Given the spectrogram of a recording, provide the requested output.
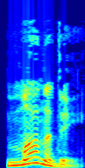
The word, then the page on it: monody: British English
